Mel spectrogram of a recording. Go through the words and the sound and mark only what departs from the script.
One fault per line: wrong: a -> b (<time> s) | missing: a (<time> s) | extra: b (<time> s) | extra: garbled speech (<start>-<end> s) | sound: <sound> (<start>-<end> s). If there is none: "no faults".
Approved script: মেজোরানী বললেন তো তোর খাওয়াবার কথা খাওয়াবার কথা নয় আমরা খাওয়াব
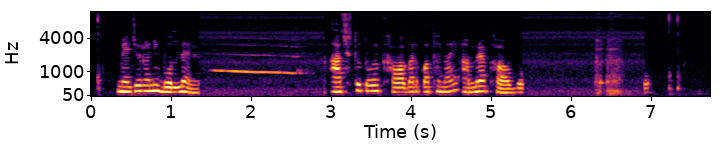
sound: squeak (1.5-2.8 s)
extra: আজ (3.0 s)
missing: খাওয়াবার কথা (4.3 s)
sound: throat clearing (6.3-6.8 s)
